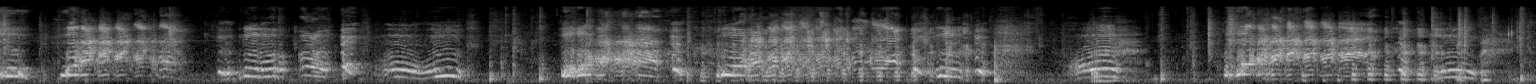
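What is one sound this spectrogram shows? A baby laughs loudly in bursts of giggles close by.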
